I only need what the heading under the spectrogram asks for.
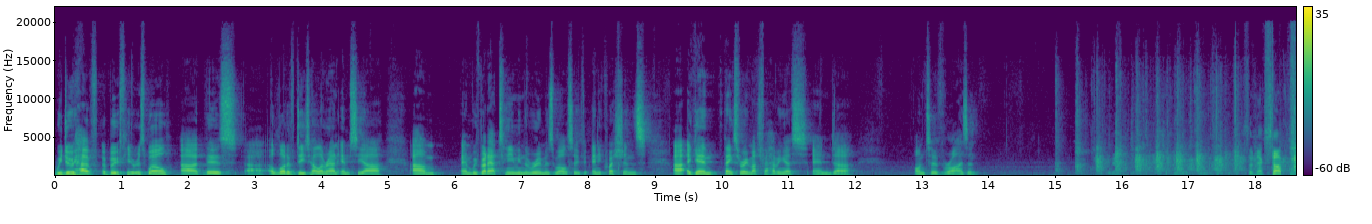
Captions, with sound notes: We do have a booth here as well. There's a lot of detail around MCR, and we've got our team in the room as well, so if any questions. Again, thanks very much for having us, and on to Verizon. [APPLAUSE]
